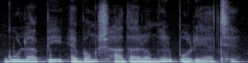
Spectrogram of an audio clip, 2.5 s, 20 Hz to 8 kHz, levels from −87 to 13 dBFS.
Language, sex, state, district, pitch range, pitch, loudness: Bengali, female, Tripura, West Tripura, 205-225 Hz, 215 Hz, -12 LUFS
